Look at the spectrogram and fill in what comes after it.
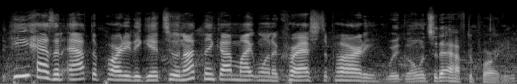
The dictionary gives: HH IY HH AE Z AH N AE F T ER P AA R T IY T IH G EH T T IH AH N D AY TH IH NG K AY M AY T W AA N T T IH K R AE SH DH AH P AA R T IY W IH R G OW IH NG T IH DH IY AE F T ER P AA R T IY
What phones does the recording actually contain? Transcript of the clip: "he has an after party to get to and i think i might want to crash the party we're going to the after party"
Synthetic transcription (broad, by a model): HH IY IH Z AH N AE F T ER P AA R T IY T IH G EH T T IH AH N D AY TH IH NG K AY M AY T W AA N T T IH K R AE SH DH AH P AA R T IY W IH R G OW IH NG T IH DH IY AE F T ER P AA R T IY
